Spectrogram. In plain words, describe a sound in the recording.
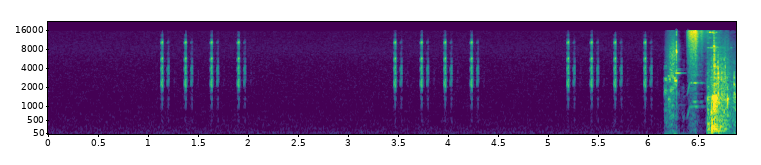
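Soft menu clicks tick in quick bursts.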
